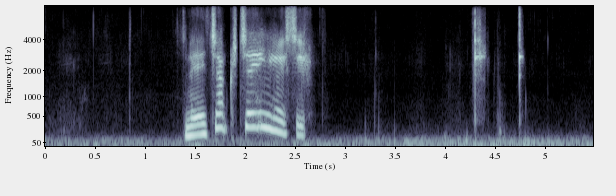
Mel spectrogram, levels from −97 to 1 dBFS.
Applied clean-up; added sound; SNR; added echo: neural diffusion model UNIVERSE++.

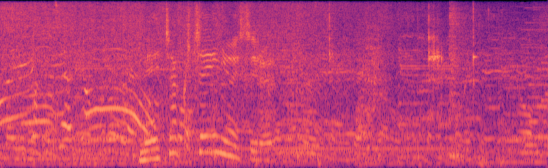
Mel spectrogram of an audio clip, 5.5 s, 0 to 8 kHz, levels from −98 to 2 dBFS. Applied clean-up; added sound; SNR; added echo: none; Bowed string instrument; 14 dB; none.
